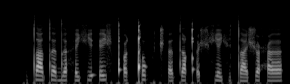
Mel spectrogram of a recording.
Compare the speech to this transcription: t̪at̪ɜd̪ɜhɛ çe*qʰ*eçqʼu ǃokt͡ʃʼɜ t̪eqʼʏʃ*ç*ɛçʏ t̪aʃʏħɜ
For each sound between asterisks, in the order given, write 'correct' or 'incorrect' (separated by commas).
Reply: incorrect, correct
